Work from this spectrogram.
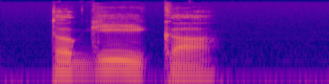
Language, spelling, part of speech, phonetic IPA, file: Polish, Togijka, noun, [tɔˈɟijka], Pl-Togijka.ogg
